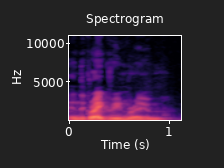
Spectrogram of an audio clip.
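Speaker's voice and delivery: downward, falling pitch ending on "room". Showing how they would read a child a bedtime story: pitch falls on 'room'. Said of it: "downward tonality, ... where I go down at the end of each line".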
